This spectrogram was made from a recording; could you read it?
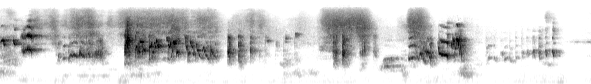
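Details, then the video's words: Tame budgerigar chirping without a break: warbled chirps and harsh, noisy squawk bursts in phrases of about a second, ending with softer, quieter twitters. "Non stop budgie chirping sounds"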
